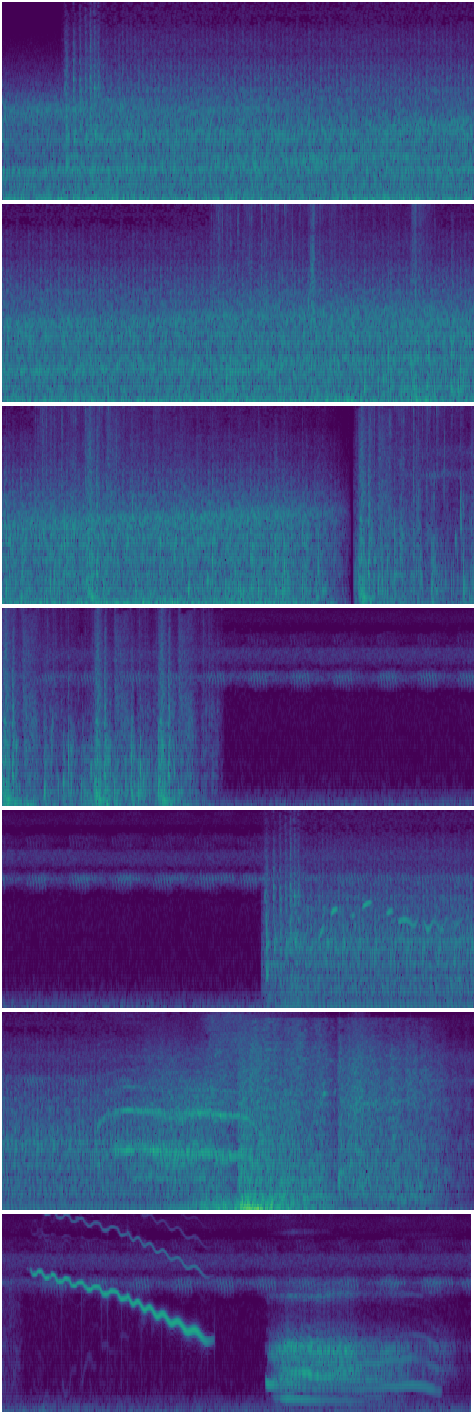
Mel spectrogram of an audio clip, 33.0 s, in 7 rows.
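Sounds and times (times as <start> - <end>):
falling rocks clatter: 6.8 - 16.4
descending slide whistle: 22.0 - 23.4, 24.5 - 26.2, 28.6 - 30.5
cartoon crash: 24.6 - 30.4.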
